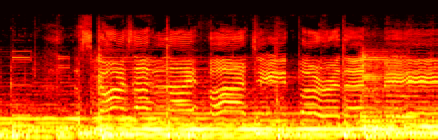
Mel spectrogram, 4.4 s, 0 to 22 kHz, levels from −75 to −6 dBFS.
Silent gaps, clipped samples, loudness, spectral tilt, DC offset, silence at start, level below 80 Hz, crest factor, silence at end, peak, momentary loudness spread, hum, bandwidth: none; under 0.1%; -12 LUFS; -5.5 dB/octave; under 0.1%; 0 s; -22 dBFS; 12 dB; 0 s; 0 dBFS; 5 LU; none; 14.5 kHz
